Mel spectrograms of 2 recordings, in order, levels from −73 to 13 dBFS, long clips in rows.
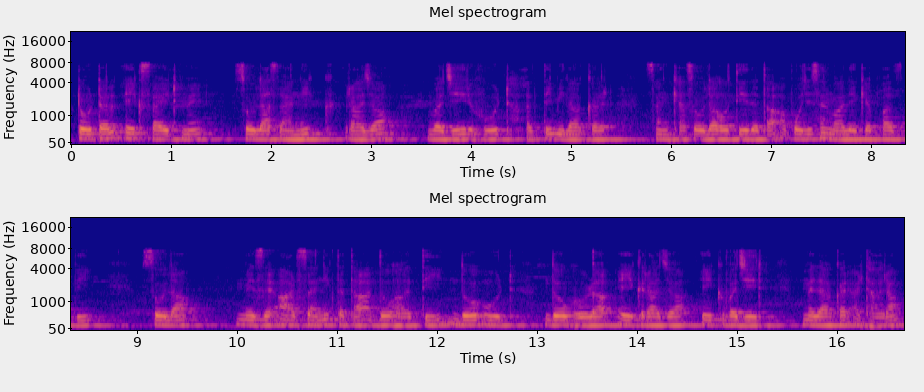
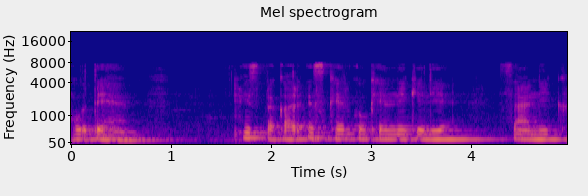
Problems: constant background noise, background conversations at intervals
